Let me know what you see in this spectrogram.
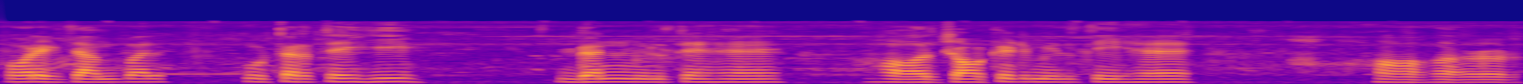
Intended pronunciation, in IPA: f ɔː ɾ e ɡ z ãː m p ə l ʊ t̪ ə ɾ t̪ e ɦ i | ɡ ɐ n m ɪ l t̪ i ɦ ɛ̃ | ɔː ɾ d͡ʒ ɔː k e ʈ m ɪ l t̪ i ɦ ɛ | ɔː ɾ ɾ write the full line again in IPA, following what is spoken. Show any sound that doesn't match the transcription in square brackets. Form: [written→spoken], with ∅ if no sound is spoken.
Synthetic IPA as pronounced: f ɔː ɾ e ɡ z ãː m p ə l ʊ t̪ ə ɾ t̪ e ɦ i | ɡ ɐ n m ɪ l t̪ [i→e] ɦ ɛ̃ | ɔː ɾ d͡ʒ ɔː k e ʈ m ɪ l t̪ i ɦ ɛ | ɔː ɾ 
